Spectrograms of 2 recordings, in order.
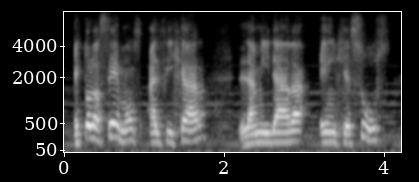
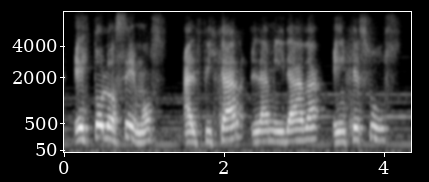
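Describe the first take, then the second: Both takes have the same delivery.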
